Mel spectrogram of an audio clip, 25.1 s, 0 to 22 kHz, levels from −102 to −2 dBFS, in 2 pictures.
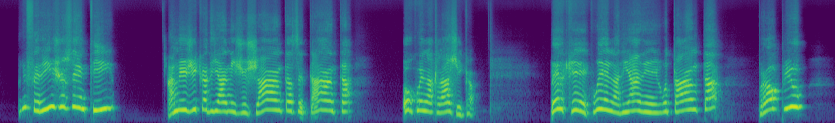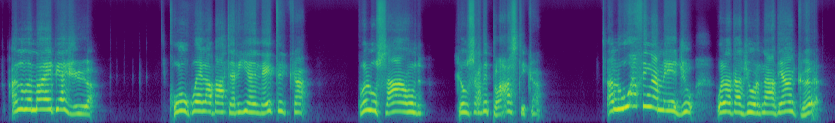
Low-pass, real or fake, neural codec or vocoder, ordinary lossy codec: none; fake; autoencoder, 48 kHz, 32 numbers a frame, DAC-VAE, trained on Japanese speech; none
